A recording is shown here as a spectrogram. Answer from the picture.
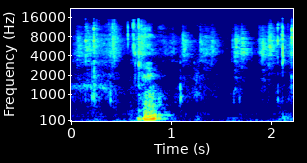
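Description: A man saying one short word, "okay," a little under a second in, in an otherwise quiet pause with faint room tone and small mouth clicks.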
